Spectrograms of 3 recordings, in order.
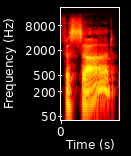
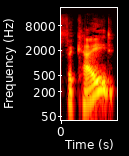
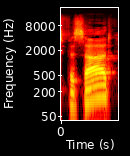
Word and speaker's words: facade: One thing to note: it, the the term is not um, it's pronounced facade. It's not pronounced as sometimes I've heard over the years, Darren, as facade. That's not how to say it. So it is facade.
